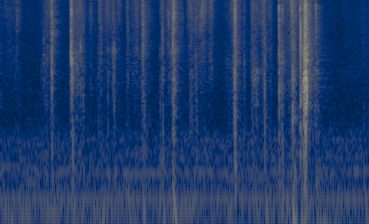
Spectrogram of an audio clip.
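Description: Tarot cards handled as one is drawn from the deck, with many crisp, irregular snaps and flicks of card stock, mostly quiet and growing sharper toward the end.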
